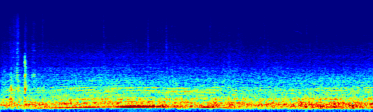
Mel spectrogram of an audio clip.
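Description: A used Ford Focus pulls away from a standstill, its engine a steady, loud drone that swells briefly, blended with continuous road noise.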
